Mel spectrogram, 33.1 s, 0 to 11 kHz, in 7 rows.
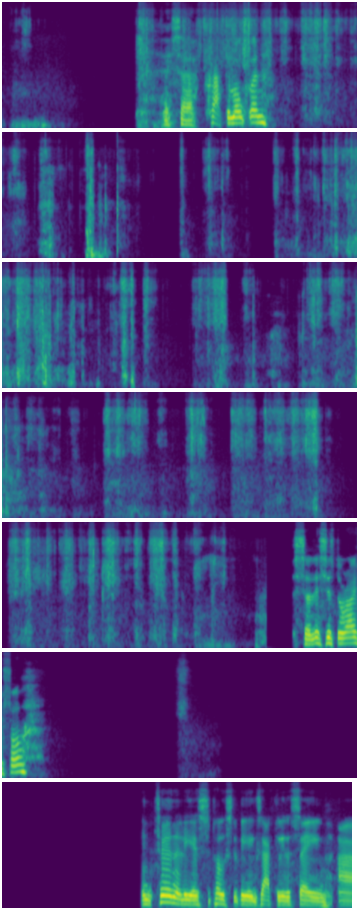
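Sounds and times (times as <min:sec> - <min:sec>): cardboard and wrapping rustling: 0:01.8 - 0:22.1.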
